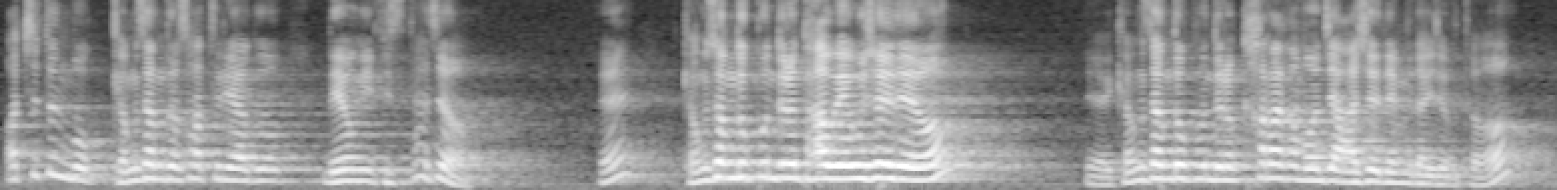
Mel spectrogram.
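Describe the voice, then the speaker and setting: A man preaching a sermon as pastor, often asking the congregation questions and building to loud, fervent calls. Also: sits high, animated, normal speed. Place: church sanctuary. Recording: echoey church hall.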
